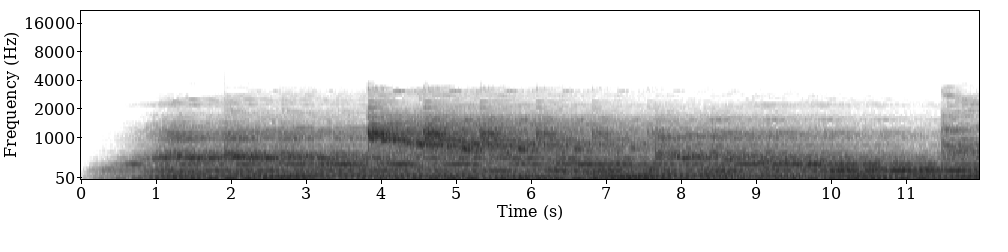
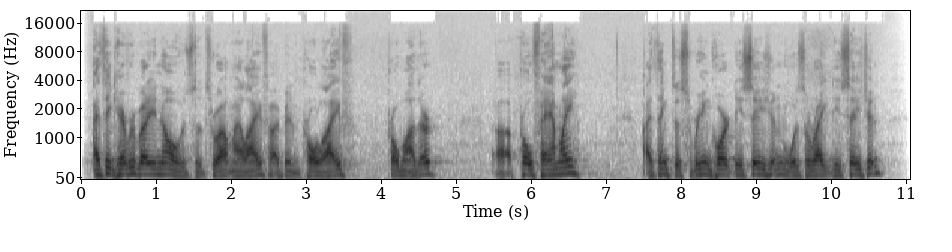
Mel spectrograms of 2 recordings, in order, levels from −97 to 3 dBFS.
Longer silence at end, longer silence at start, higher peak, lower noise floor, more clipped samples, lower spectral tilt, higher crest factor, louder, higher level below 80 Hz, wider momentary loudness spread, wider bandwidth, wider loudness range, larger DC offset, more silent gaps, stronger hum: second, 0 s vs 0.35 s; second, 0 s vs 0.15 s; about the same, -4 dBFS vs -4 dBFS; about the same, -46 dBFS vs -49 dBFS; neither; first, -8 dB/octave vs -6 dB/octave; about the same, 14 dB vs 16 dB; about the same, -20 LUFS vs -20 LUFS; first, -24 dBFS vs -56 dBFS; second, 4 LU vs 8 LU; second, 2.9 kHz vs over 20 kHz; about the same, 2 LU vs 3 LU; first, 1% vs under 0.1%; neither; neither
